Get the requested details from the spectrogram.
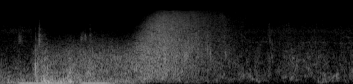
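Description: Water splashes loudly as a body dives in.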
